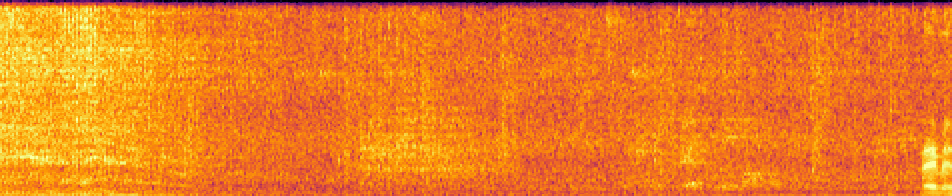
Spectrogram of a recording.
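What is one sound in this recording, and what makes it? A small motorcycle engine idles with a low steady putter.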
